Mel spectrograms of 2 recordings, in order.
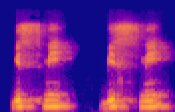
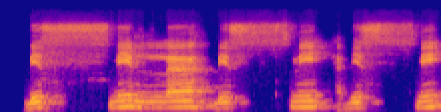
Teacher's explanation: Kemudian nanti ada sifat sopir sebetulnya, dan ketiga sifat ini yang kemudian menjadi hal yang dominan pada huruf sin. Nah, rokhawah yang harus kemudian kita praktekkan itu adalah mengalirnya suara dengan tidak menjadikan sin sukun ini langsung masuk kepada huruf yang di depannya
